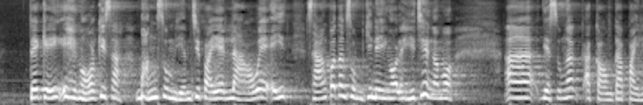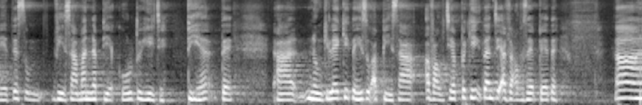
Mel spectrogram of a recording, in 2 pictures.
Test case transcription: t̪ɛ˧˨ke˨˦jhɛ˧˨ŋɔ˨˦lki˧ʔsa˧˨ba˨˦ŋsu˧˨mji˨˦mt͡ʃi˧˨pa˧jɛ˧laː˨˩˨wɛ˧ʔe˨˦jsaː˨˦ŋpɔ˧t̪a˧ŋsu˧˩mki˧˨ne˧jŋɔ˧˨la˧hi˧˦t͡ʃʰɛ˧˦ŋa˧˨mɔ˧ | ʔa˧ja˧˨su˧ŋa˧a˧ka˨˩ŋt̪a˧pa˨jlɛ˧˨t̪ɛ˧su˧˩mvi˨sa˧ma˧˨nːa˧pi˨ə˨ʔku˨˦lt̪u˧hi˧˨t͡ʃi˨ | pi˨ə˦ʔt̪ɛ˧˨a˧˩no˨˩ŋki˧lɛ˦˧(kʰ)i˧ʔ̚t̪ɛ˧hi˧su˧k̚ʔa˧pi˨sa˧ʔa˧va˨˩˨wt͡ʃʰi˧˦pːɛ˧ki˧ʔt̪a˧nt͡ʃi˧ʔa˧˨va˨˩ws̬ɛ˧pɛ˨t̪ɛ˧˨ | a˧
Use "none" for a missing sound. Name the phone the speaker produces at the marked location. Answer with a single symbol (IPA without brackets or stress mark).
k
